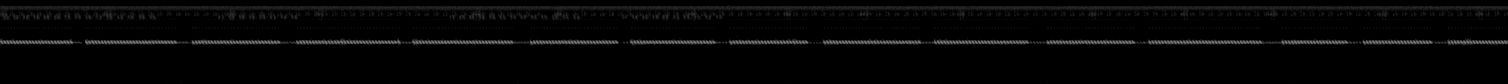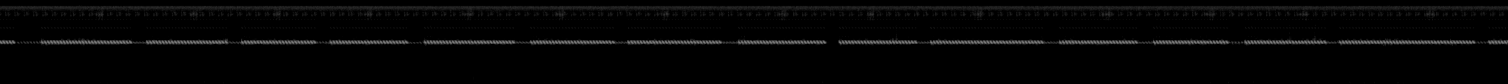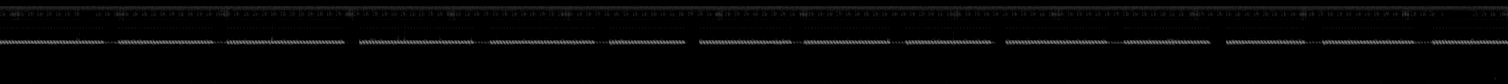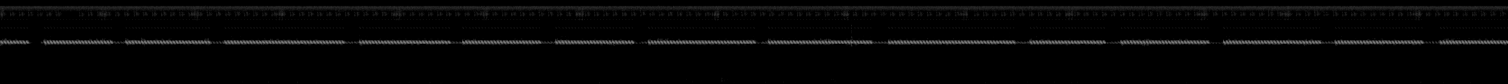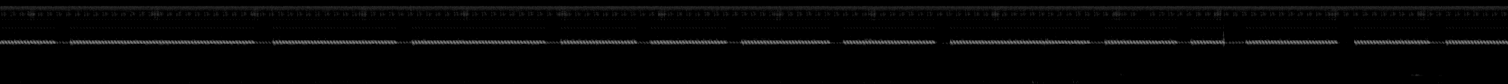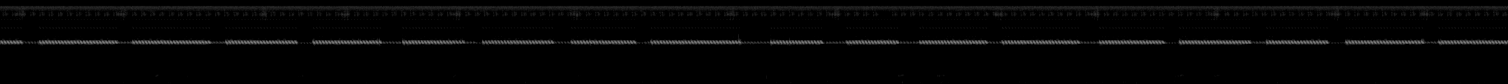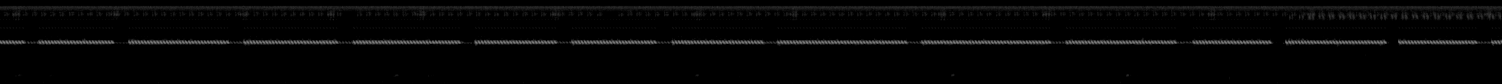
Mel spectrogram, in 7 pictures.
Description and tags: AMB-soir été,grillonRapproché
Close-up recording of a cricket, summer evening, Bourgogne
ambience, cricket, fiel, field-recording, grillon, nature, summer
